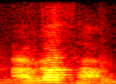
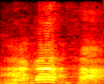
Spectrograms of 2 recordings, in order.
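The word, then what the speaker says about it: Agatha: আর ছোট মেয়েটার নাম হচ্ছে আগাথা। আগাথা না কিন্তু আগাথা।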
